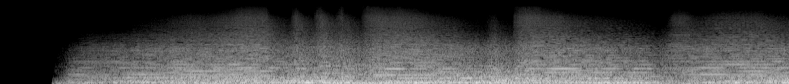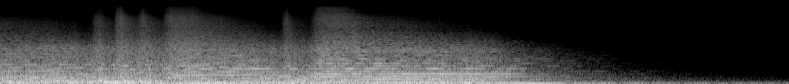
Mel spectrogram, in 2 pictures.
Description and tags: evil villian theme
Music for a villian theme entrance, made in my DAW with some orchestral libraries, the instruments are: Horns, cimbasso, string sections, trombones, tubas.
thrill, music, fear, brass, phantom, blockbuster, vader, evil, orchestra, drama, cinematic, suspence, villian, dramatic, film, sinister, movie, powerful, terror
